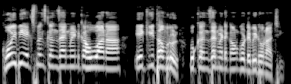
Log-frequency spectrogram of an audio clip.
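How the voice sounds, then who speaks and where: Indian man, middle-aged accounting tutor, high voice, repeats and pushes for fast answers, dry close sound. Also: clean tone, dry recording. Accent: Indian English. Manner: drilling repetition, urging quick answers. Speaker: accounting teacher. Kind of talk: live online lecture.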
